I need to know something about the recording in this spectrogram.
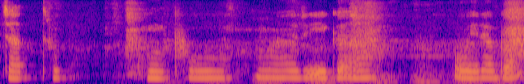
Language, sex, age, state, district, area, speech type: Manipuri, female, 45-60, Manipur, Churachandpur, urban, read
